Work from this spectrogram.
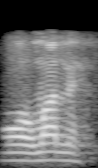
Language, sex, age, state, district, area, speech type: Manipuri, male, 30-45, Manipur, Bishnupur, rural, conversation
